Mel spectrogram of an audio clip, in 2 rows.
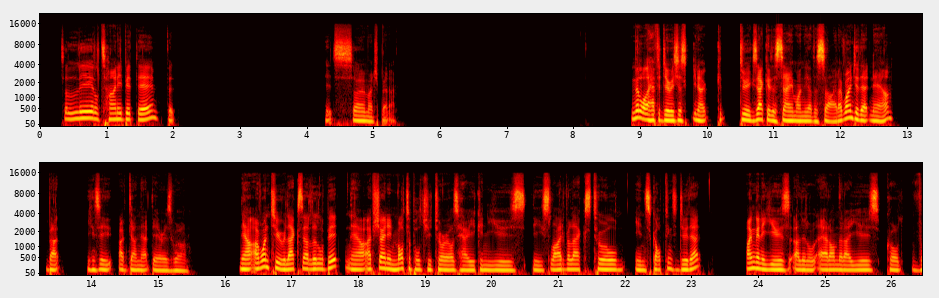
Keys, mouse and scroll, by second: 0.7-1.0 scroll up 2, 1.0-2.4 middle drag, 2.7-3.7 scroll down 6, 3.7-5.1 middle drag, 5.3-5.7 shift+middle drag, 6.0 Tab, 6.7-7.6 scroll up 1, 7.6 click, 7.6 scroll up 1, 8.3 scroll up 2, 8.6 shift+middle click, 12.7 middle click, 13.4 shift+middle click, 15.2 scroll down 3, 15.8 ctrl+s, 24.9-26.4 scroll down 5.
